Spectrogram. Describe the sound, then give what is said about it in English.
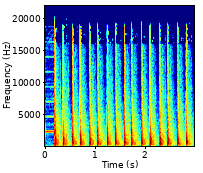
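An AR-15 rifle is fired single-shot as fast as possible by an expert shooter switching between targets: many sharp, loud cracks in a quick, even rhythm, each with a short decaying tail. “That's firing regular speed. This is an AR-15. This is an expert shooter working on targets, switching targets and firing as fast as he possibly can, single shot.”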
